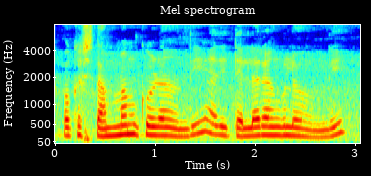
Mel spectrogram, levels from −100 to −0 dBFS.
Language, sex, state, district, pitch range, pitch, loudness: Telugu, female, Telangana, Mahabubabad, 200-225 Hz, 215 Hz, -15 LUFS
